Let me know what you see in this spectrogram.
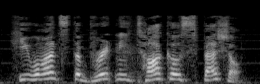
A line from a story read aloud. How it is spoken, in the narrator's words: Gordy yells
